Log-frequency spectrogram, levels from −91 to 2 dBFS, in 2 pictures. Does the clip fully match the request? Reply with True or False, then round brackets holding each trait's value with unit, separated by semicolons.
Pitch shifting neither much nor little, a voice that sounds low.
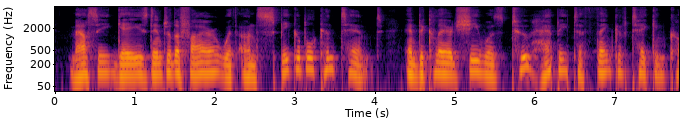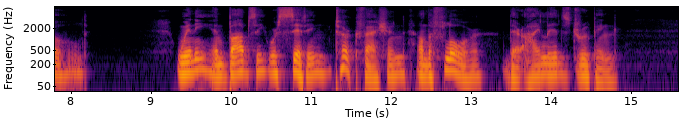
True (3.5 semitones; 110 Hz)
